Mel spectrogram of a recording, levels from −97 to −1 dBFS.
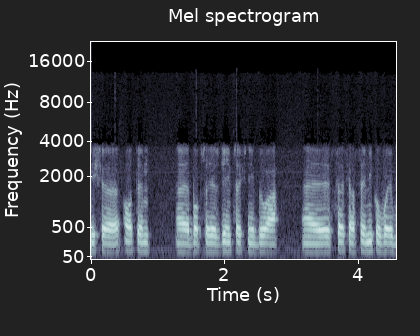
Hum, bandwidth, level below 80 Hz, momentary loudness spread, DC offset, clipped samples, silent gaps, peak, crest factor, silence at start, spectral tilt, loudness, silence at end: none; 3.9 kHz; -66 dBFS; 6 LU; under 0.1%; under 0.1%; none; -8 dBFS; 14 dB; 0 s; -8 dB/octave; -21 LUFS; 0 s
